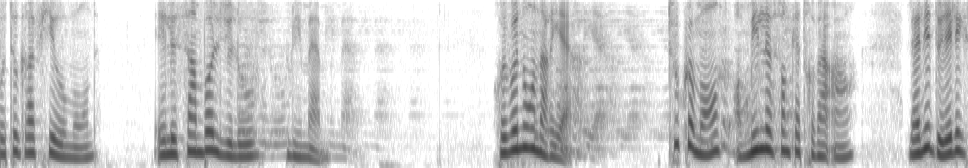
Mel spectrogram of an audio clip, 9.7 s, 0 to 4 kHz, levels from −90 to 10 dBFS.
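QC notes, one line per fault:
2.32–8.13 s, feedback echo between two devices: a second device replays this microphone's sound back into it, giving thin, ringing repeats roughly every 300 ms, about 22 dB down.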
